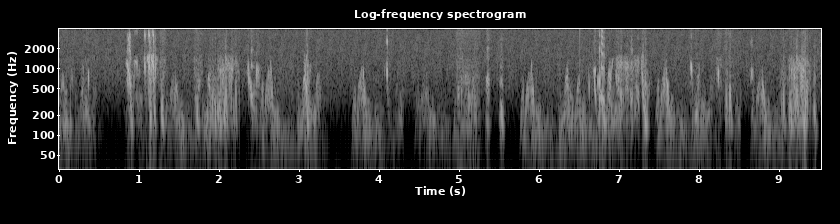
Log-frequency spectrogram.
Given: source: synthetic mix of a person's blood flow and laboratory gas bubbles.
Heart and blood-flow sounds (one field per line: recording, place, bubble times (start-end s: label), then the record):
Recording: Doppler ultrasound of blood flow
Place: precordium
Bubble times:
0.00-0.18 s: bubbles
0.32-0.40 s: bubbles
0.81-1.36 s: bubbles
1.67-1.79 s: bubbles
1.85-2.25 s: bubbles
2.33-2.54 s: bubbles
3.04-3.16 s: bubbles
4.05-4.13 s: bubbles
4.95-5.26 s: bubbles
5.33-5.40 s: bubbles
5.50-5.58 s: bubbles
6.58-7.38 s: bubbles
7.87-8.01 s: bubbles
8.20-8.27 s: bubbles
8.31-8.44 s: bubbles
8.63-8.68 s: bubbles
8.99-9.49 s: bubbles
From the record:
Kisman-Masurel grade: 243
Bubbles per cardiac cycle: several, 3 to 8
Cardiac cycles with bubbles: 100%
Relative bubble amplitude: loud (0.450 to 0.775)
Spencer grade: 3 (all of the cardiac periods contain showers or single bubble signals, but not dominating or overriding the cardiac motion signals)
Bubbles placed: only in the low amplitude regions of the cardiac cycle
